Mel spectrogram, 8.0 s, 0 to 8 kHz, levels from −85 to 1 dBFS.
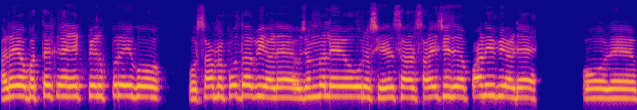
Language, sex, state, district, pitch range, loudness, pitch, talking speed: Marwari, male, Rajasthan, Churu, 235-260 Hz, -16 LUFS, 250 Hz, 225 wpm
